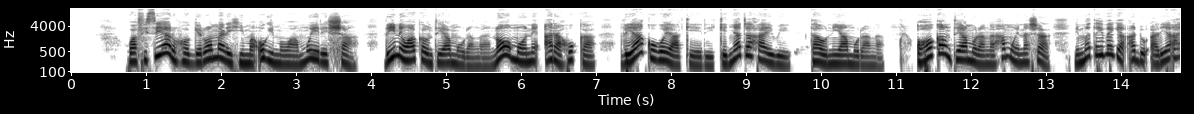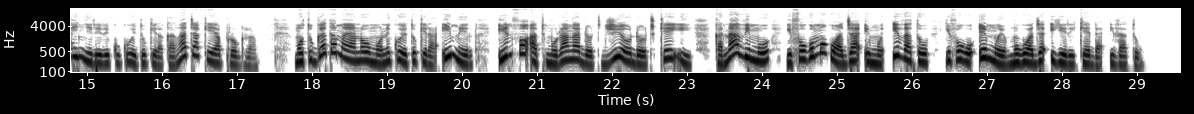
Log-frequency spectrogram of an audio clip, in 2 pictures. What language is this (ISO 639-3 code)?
kik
